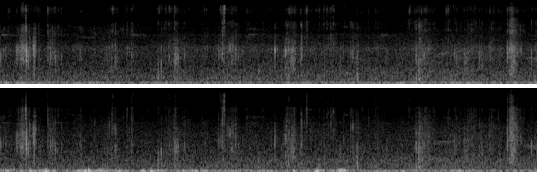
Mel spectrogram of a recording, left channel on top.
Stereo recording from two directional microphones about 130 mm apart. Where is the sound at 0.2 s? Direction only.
15° left (ahead or behind).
